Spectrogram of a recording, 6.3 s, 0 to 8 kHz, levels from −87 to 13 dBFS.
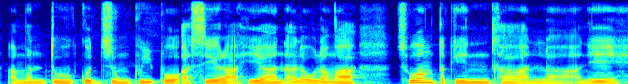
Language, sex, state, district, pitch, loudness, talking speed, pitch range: Mizo, male, Mizoram, Aizawl, 125 Hz, -18 LUFS, 160 wpm, 120-130 Hz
